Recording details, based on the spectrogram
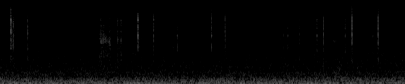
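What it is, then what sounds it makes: Glass nail polish bottle. Long nails tap the black plastic cap and the glass body of a small, full-looking purple OPI nail polish bottle held in the other hand. Quiet, sharp, bright clicks come in irregular bursts over a steady low hum, each tap dying away almost instantly.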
